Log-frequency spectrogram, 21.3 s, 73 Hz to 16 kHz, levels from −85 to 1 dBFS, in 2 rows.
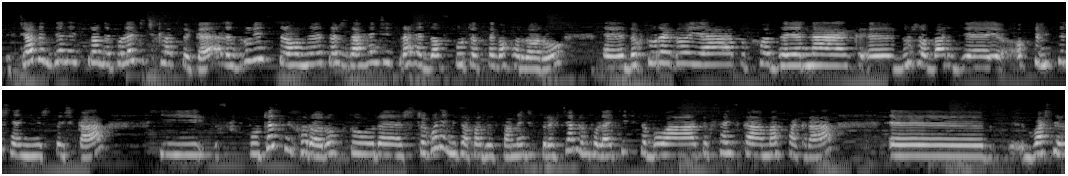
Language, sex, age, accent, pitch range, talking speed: Polish, female, 20-39, native, 250-315 Hz, 125 wpm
